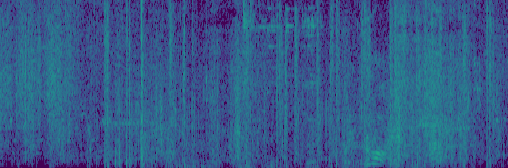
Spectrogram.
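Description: A horse's hooves thud on the ground at a trot.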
